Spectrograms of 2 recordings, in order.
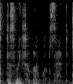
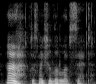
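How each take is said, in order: First: Breathy whispered repeat of just makes you a little upset, far softer; whispering the line a second time, barely audible. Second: Said in the usual way. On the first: Real, not acted. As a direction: hush it down to a whisper as if to herself.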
